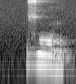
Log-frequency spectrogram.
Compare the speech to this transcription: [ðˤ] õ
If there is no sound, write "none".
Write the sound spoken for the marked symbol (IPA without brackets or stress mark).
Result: zˤ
